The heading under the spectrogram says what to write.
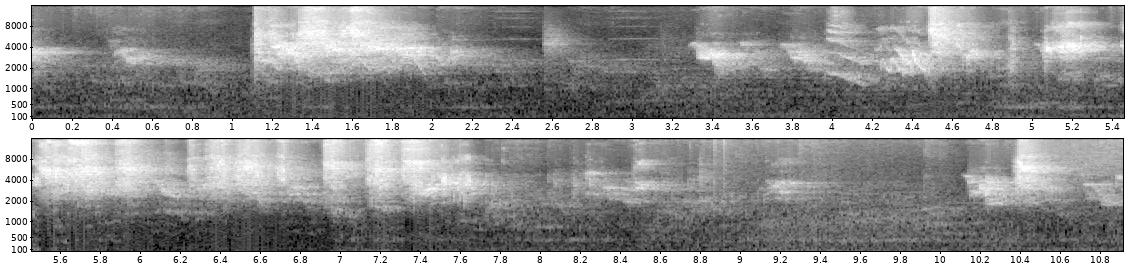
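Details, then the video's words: Several budgies, also called parakeets, singing and chattering: dense bursts of scratchy chirps, rapid warbled notes and short squawks, nearly continuous from the first second with brief pauses, bright and high-pitched. "Peaceful Chirping Sounds"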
